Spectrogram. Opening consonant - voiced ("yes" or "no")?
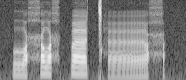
no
